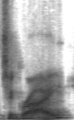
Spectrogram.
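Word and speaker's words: Tigray: berhana musco um and i just want to correct the pronunciation is to gray i am from tigrai my most of my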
